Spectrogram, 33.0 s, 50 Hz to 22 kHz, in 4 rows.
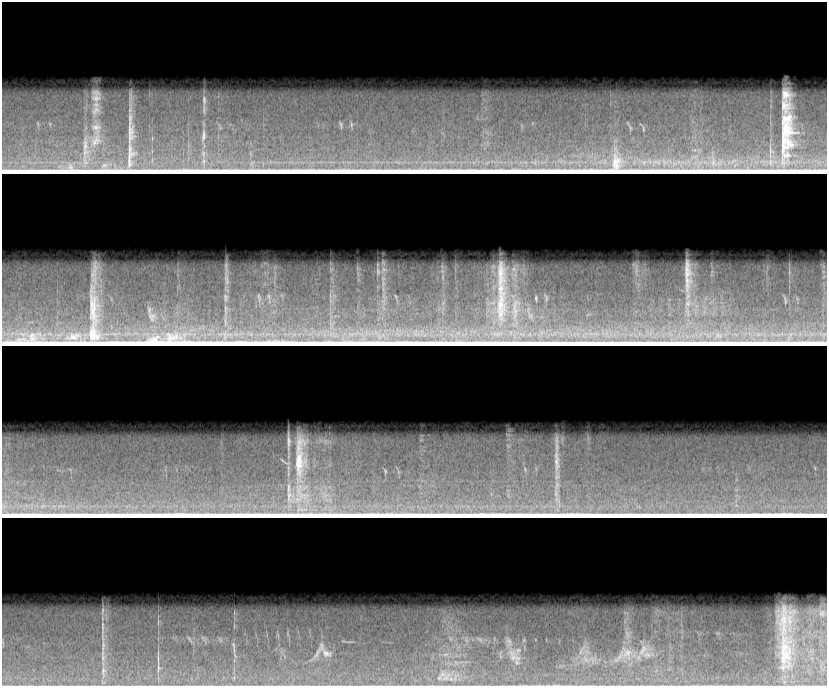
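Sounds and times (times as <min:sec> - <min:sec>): faint bird chirps: 0:26.4 - 0:32.2.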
